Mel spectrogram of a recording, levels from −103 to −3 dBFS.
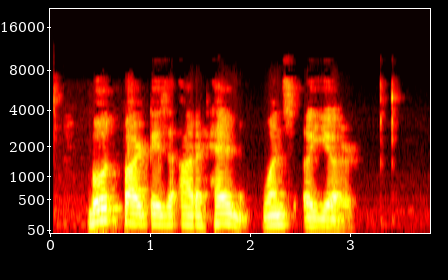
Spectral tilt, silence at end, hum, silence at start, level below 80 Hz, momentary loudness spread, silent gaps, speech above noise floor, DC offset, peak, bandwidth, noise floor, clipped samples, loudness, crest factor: -8 dB/octave; 0.8 s; none; 0.4 s; -56 dBFS; 8 LU; none; 28 dB; under 0.1%; 0 dBFS; 7.2 kHz; -44 dBFS; under 0.1%; -17 LUFS; 16 dB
